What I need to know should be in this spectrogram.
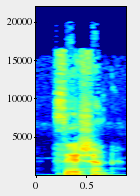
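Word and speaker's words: session: इसके लिए ट्रिक है, यदि किसी इंग्लिश वर्ड्स में डबल एस के बाद ION या IA आता है, तो एस का उच्चारण श होता है, श। For example, मिशन, पैशन, सेशन।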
